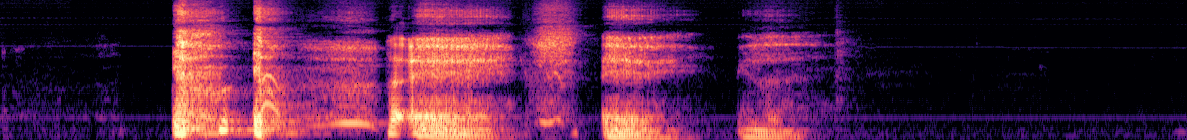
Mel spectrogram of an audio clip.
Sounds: Throat clearing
